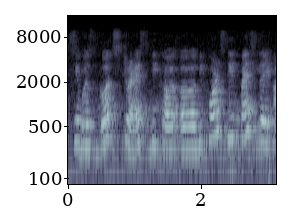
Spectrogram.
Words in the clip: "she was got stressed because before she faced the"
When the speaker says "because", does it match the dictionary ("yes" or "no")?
no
